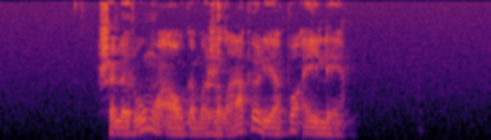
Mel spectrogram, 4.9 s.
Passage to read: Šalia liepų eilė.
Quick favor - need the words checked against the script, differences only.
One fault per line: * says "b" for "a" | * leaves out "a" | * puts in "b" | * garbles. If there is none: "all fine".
* puts in "rūmų auga mažalapių"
